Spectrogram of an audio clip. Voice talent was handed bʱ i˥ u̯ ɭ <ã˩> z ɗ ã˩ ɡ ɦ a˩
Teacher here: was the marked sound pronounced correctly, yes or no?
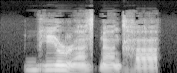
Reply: yes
